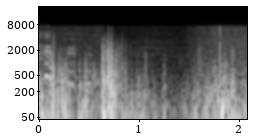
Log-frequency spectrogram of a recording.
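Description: Strong nor'easter wind gusts buffeting the microphone in irregular blasts, strongest about two-thirds of a second in and again near the end.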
